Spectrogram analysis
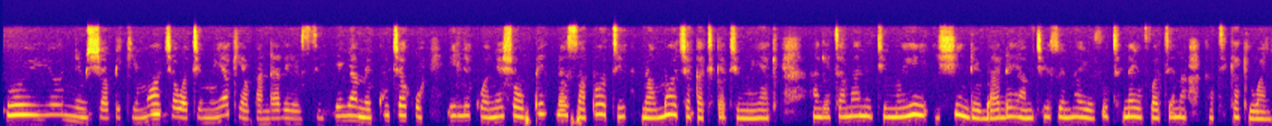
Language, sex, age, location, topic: Swahili, female, 25-35, Nakuru, government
